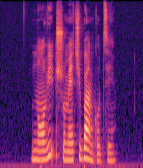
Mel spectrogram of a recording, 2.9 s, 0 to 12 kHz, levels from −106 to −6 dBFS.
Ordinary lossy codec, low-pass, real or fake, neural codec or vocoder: none; none; real; none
